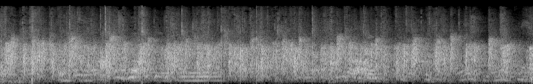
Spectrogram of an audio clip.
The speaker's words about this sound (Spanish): Así que un fuerte aplauso para Celia Romero.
